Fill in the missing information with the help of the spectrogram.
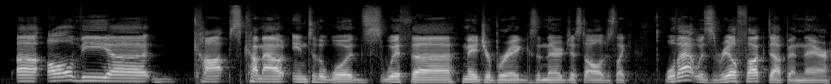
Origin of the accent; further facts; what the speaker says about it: Louisville, Kentucky, United States; I lived, like, in a suburb of Louisville, Kentucky growing up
